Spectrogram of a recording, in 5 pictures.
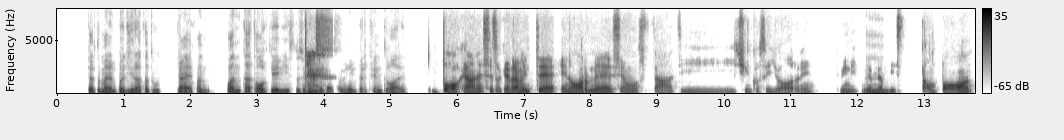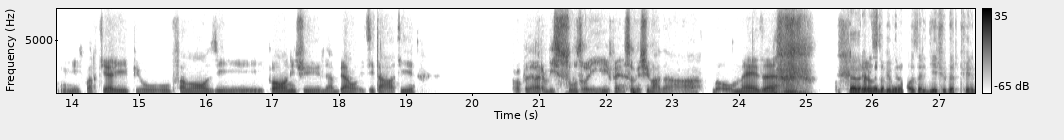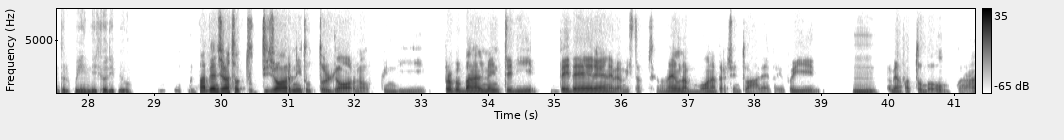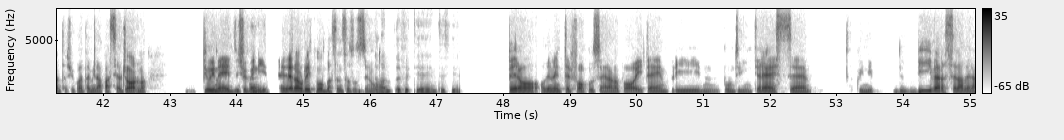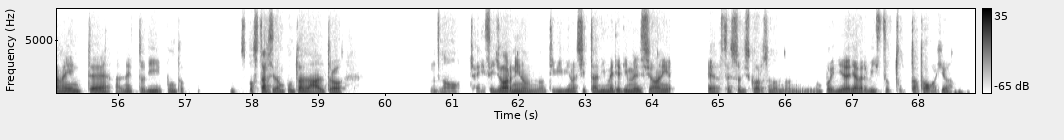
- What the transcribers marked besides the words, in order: tapping; chuckle; unintelligible speech; other background noise; "Proprio" said as "propio"; chuckle; "Cioè" said as "ceh"; "proprio" said as "propio"; "cioè" said as "ceh"; lip smack; lip smack; "cioè" said as "ceh"
- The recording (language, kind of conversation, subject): Italian, podcast, Quale città o paese ti ha fatto pensare «tornerò qui» e perché?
